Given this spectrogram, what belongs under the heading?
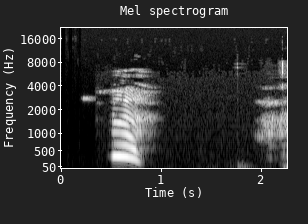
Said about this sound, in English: I heard that, …. Sorry. You're yawning.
